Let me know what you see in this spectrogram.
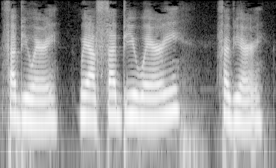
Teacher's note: some people say February and don't pronounce the first R.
